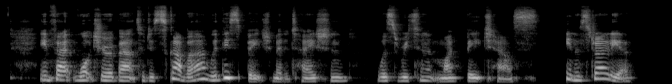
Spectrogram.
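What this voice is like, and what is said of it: Mixed Australian and British accent. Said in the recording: “As you can hear from my accent, I'm half Australian and half British”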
